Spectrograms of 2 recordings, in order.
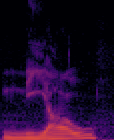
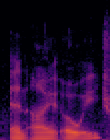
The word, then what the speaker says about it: Nioh: And then now I'm hearing that there's Sekiro and Nioh, Nioh, or is it Niah? I don't know how you say it. Nioh, right? Like Neo, but just spelled differently.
